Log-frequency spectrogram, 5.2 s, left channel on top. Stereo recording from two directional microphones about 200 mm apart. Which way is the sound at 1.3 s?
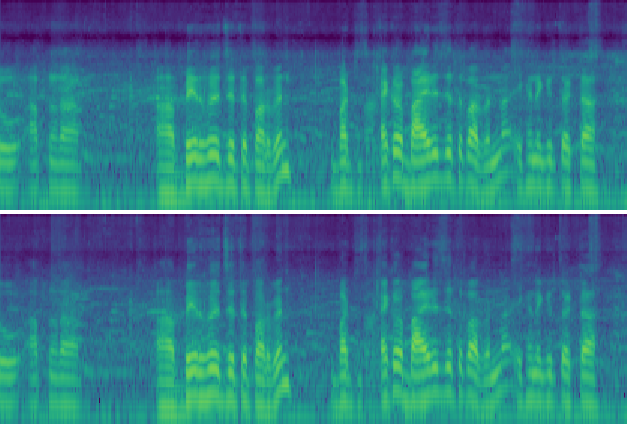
25° right (ahead or behind).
